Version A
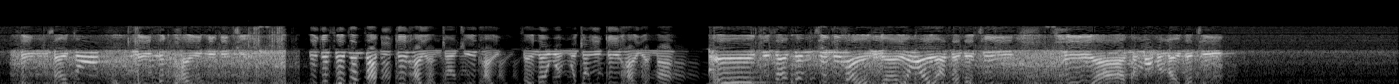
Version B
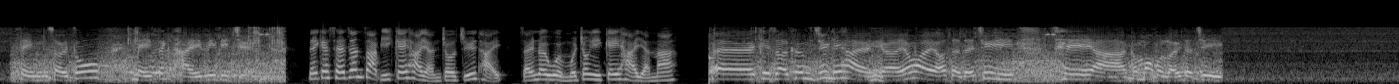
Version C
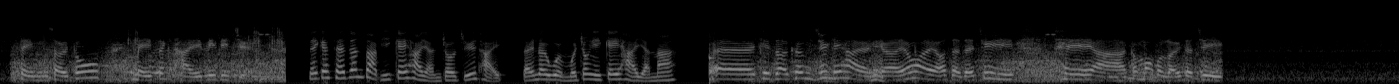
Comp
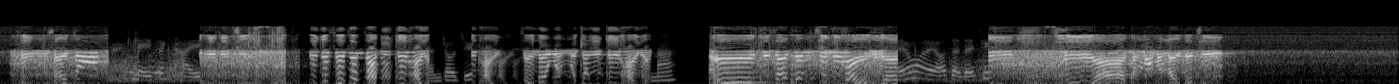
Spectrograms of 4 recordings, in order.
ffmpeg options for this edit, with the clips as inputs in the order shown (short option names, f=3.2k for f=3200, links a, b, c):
-filter_complex "[2:a]asplit=4[a][b][c][d];[0:a]asplit=5[e][f][g][h][i];[e]atrim=end=1.082[j];[a]atrim=start=1.078:end=2.002[k];[f]atrim=start=1.998:end=4.292[l];[b]atrim=start=4.288:end=4.722[m];[g]atrim=start=4.718:end=6.512[n];[c]atrim=start=6.508:end=7.102[o];[h]atrim=start=7.098:end=8.972[p];[d]atrim=start=8.968:end=9.892[q];[i]atrim=start=9.888[r];[j][k]acrossfade=d=0.004:c1=hsin:c2=hsin[s];[s][l]acrossfade=d=0.004:c1=hsin:c2=hsin[t];[t][m]acrossfade=d=0.004:c1=hsin:c2=hsin[u];[u][n]acrossfade=d=0.004:c1=hsin:c2=hsin[v];[v][o]acrossfade=d=0.004:c1=hsin:c2=hsin[w];[w][p]acrossfade=d=0.004:c1=hsin:c2=hsin[x];[x][q]acrossfade=d=0.004:c1=hsin:c2=hsin[y];[y][r]acrossfade=d=0.004:c1=hsin:c2=hsin"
